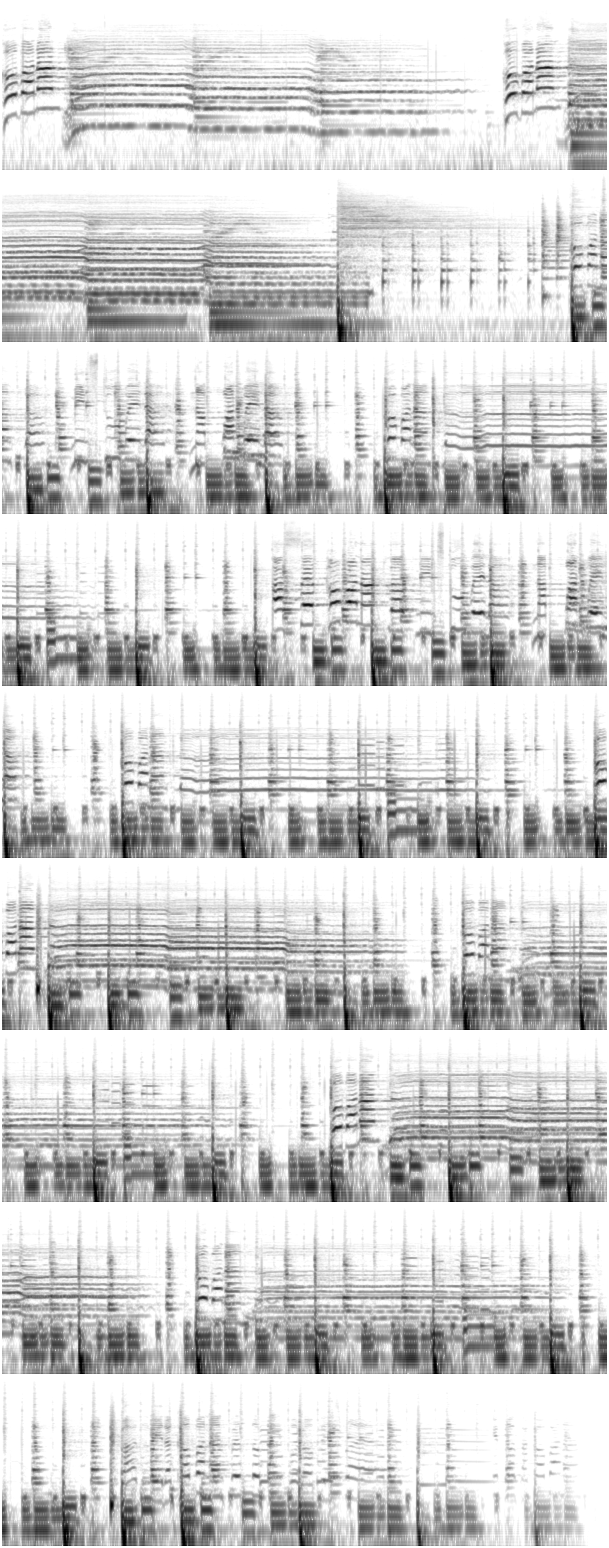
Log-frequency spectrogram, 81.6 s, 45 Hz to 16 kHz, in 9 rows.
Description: HOME > Back Order [VINTAGE 7inch]  >  KILLER & DEEP
CONDITION SIDE A:VG(OK)〜VG+
SIDE A:序盤小傷により数発プチノイズ入りますが落ち着きます。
